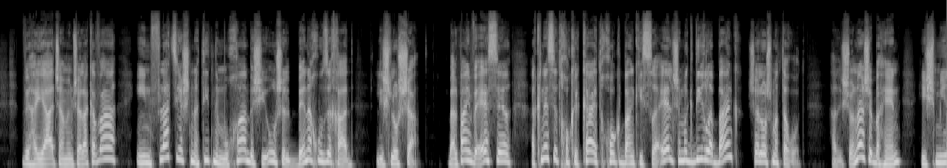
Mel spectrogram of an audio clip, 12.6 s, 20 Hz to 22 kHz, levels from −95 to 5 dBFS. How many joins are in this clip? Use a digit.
1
